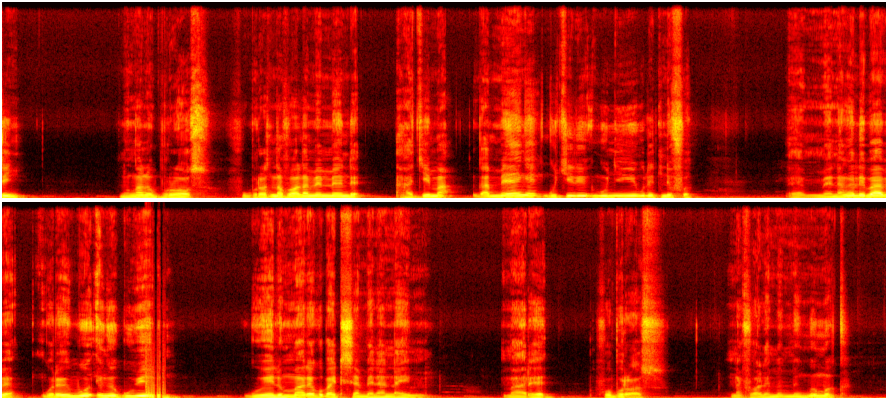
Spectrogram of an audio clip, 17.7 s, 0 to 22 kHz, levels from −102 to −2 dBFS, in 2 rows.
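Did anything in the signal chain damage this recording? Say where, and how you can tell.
Yes. Loose connector crackle in the analogue wiring: an irregular scratchy burst from 10.27 to 10.47 s as a worn contact intermittently broke, chopping the speech signal.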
